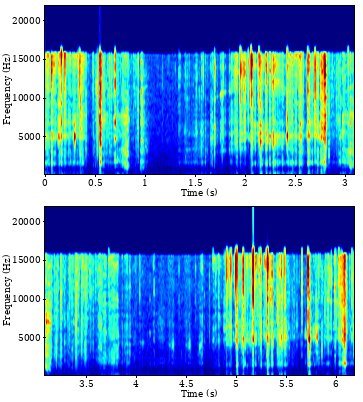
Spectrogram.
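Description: A metal blade scrapes and shaves the lacquered coating off a solid blue bar of soap with a pink layer underneath, held in one palm. Bright, dry crackling and crisp scraping come in quick bursts, with sharp snaps standing out over a soft hiss between strokes.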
